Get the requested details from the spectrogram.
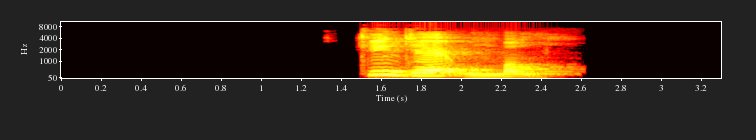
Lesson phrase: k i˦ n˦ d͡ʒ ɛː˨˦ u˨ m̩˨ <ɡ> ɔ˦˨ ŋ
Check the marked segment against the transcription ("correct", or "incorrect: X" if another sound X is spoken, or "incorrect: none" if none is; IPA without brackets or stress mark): incorrect: b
